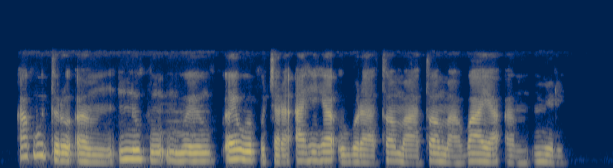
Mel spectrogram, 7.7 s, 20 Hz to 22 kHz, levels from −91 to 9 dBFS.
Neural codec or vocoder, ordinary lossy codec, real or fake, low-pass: none; Opus, 24 kbps; real; 7.2 kHz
